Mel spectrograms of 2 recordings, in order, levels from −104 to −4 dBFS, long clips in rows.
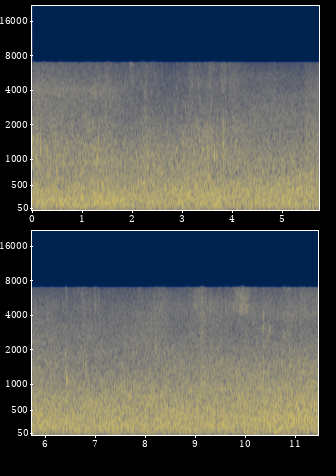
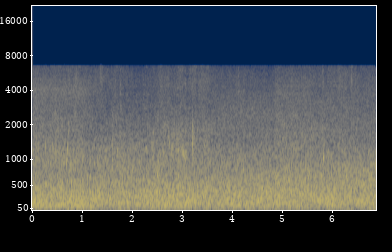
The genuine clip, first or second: first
